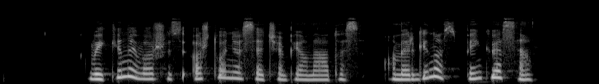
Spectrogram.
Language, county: Lithuanian, Kaunas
